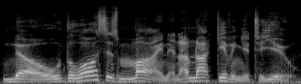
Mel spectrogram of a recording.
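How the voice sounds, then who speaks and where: A man's voice: mid-range voice, moderate pace, a little hiss or hum, natural voice. A man playing a laid-back but stubborn character in an anime-style video game.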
